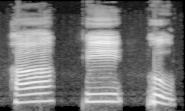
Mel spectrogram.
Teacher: یہ حمزہ اور ہا حروف حلقی میں سے ہے، آپ کو یاد ہوگا کہ سینے والی سائڈ سے انتہائی حلق سے یہ نکلتے ہیں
